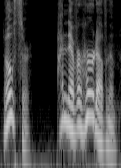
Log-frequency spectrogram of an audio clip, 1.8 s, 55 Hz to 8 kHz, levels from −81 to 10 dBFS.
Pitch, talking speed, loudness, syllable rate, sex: 165 Hz, 230 wpm, -18 LUFS, 6.0 syllables/s, male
